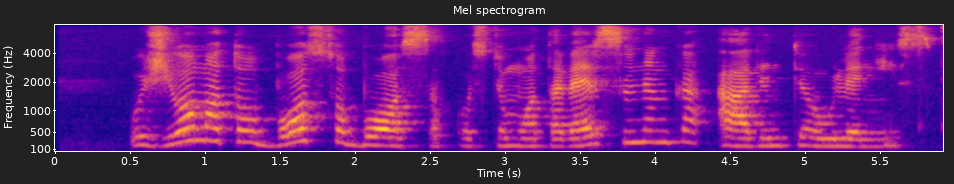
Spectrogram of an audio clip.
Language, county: Lithuanian, Tauragė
